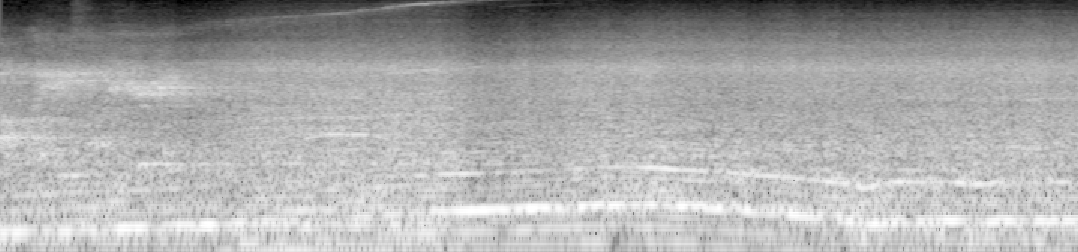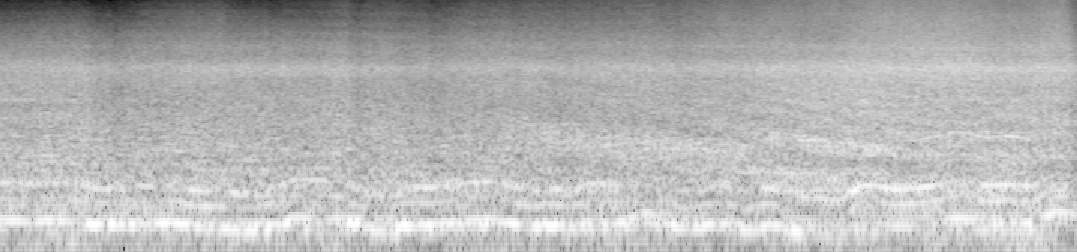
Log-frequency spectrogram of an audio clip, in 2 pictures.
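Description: Turbocharged diesel super farm pulling tractor running hard under load down the track, its engine note wavering up and down. A thin high whistle climbs over the first five seconds.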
